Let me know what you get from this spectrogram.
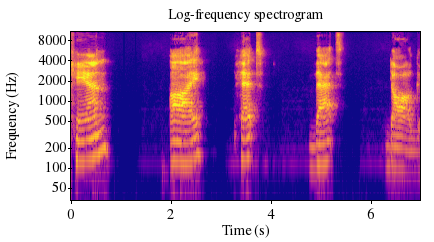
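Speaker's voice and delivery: slowed-down, slow-paced delivery. Repeating a phrase slower on another try, saying it slowly.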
